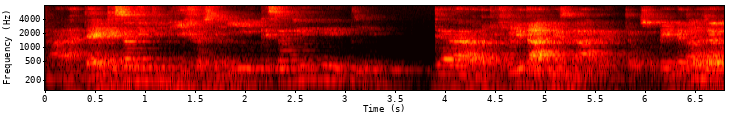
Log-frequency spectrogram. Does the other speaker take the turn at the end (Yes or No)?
Yes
